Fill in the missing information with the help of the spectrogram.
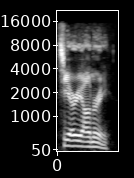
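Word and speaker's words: Thierry Henry: Tierry Henri.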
